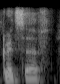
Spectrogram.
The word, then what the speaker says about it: Gridserve: That's pronounced Gridserve.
